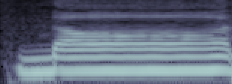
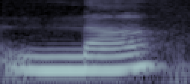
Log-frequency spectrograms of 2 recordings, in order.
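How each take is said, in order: First: The final vowel is drawn out long. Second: The final vowel is short, one beat. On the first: The speaker calls it wrong. "ना नहीं करना" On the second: The speaker calls it right. "सिर्फ हमने करना ना"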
